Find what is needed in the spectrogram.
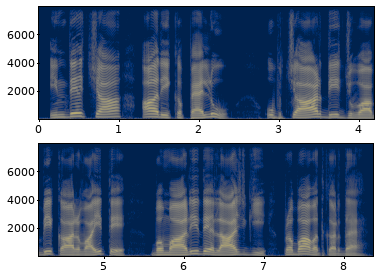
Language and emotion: Dogri, neutral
